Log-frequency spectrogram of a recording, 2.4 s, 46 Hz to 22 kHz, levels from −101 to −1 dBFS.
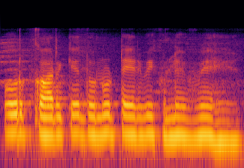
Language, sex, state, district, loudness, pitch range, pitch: Hindi, male, Uttar Pradesh, Saharanpur, -19 LUFS, 150-160 Hz, 155 Hz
